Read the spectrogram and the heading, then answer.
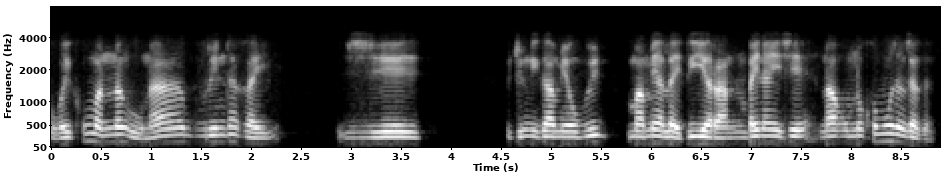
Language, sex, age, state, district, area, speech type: Bodo, male, 18-30, Assam, Kokrajhar, urban, conversation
